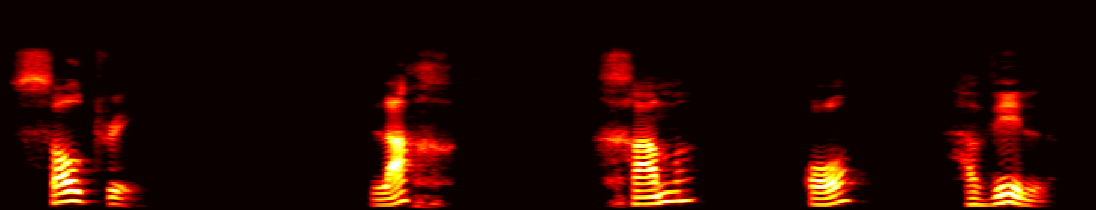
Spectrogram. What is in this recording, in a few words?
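"sultry" English, "לח חם הביל" Hebrew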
